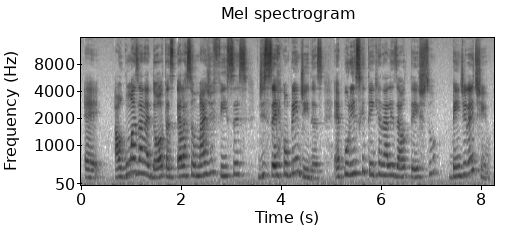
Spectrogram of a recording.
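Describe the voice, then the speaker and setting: Lady teacher doing a school lesson, highish voice, drags out the syllables, keeps asking the kids questions. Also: animated, darkish tone. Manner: slow, drawn-out syllables when sounding out words; asks the class frequent questions. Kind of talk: recorded grade-school lesson.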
